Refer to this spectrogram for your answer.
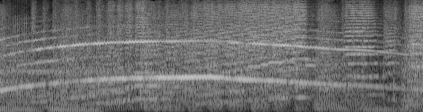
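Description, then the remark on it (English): A sheriff's car siren wails loudly and steadily, its pitch sweeping slowly up and down over the low rumble of a moving vehicle, with no voices present. “I'll let you blow the siren.”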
